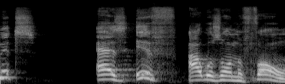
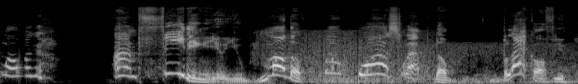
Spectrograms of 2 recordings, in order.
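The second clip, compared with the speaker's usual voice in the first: mock angry rant; 12 semitones higher than usual. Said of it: "I was like".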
